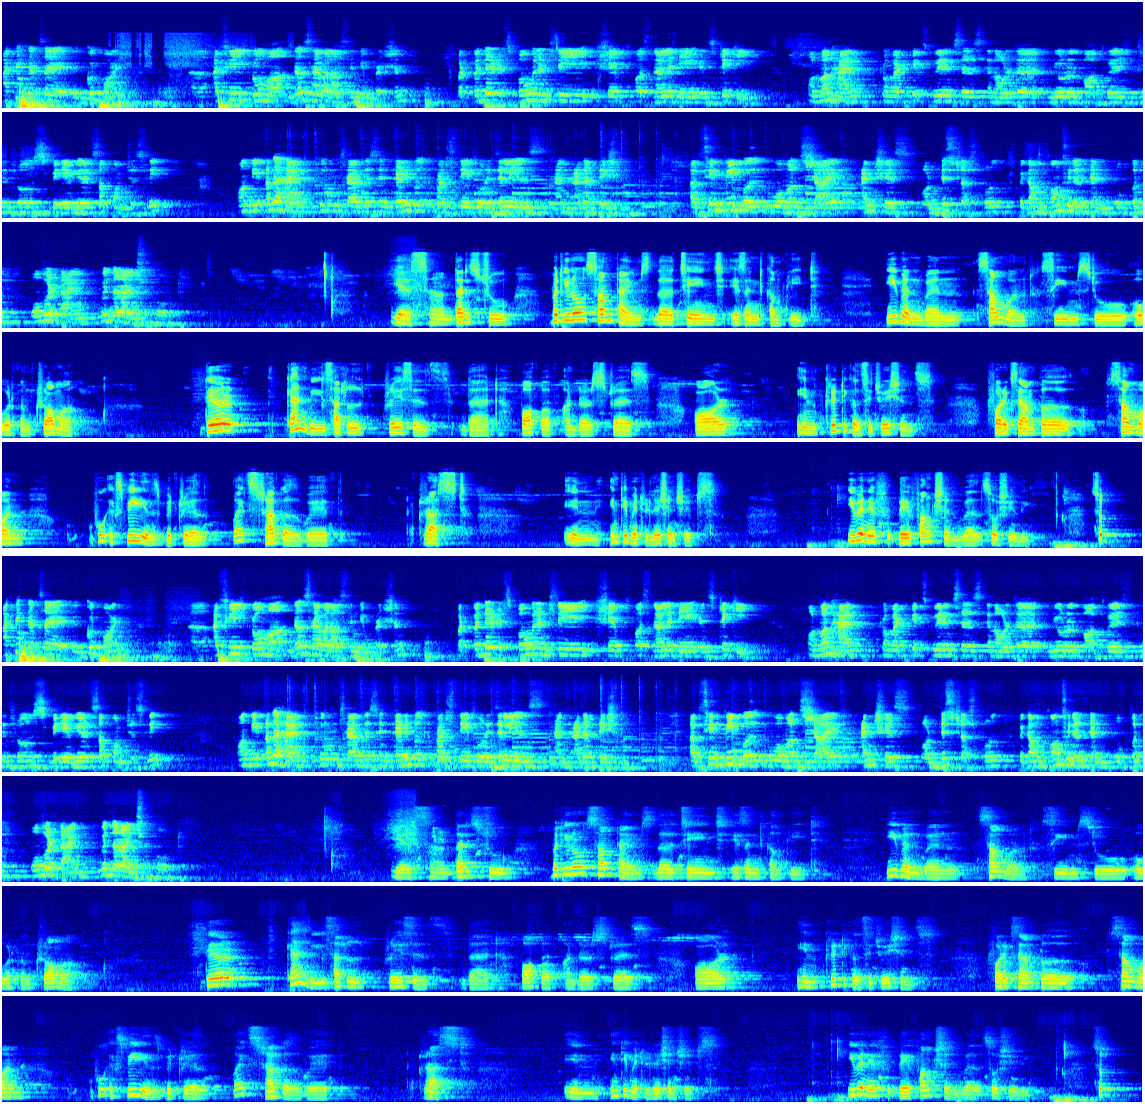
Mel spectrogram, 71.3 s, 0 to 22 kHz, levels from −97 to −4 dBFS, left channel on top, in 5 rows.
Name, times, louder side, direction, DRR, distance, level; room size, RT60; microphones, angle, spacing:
voice 1, 0.0-1.5 2.0-5.0 5.7-9.3 10.1-10.7 11.0-16.2 17.2-22.1 22.6-26.7 27.0-28.6 28.9-30.6 32.7-32.8 33.3-33.8 45.2-45.4 49.9-50.3 51.2-51.4 51.7-51.9 70.3-70.4, right 2 dB, 60° right, 4 dB, 1.3 m, -43 dB
voice 2, 2.1-2.4 33.4-35.1 35.4-38.7 39.6-43.7 45.3-45.7 46.3-47.3 47.6-51.9 52.7-54.4 55.1-56.3 56.6-57.3 58.2-59.6 59.9-61.1 62.3-62.9 64.1-66.0 67.6-69.9 70.4-70.8, left 6 dB, 80° left, 11 dB, 0.3 m, -35 dB
sound 1, 17.5-25.1, equal, 30° right, 0.7 m, -56 dB
10.5 x 4.9 x 6.3 m, 1.0 s
head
